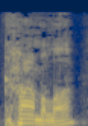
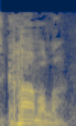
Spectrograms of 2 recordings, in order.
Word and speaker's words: Kamala: Not Kamala, but Kamala. Doesn't really matter. – Is it Kamala or Kamala? – It's Kamala. – Kamala. – Kamala. – Mm-hmm. – That's the correct pronunciation.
